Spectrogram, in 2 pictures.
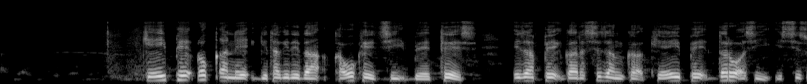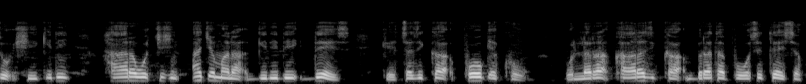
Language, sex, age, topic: Gamo, male, 25-35, government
